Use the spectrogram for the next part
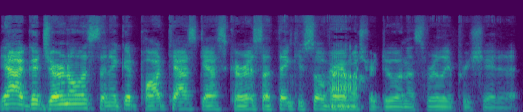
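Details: Adult male speaker; normal voice.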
